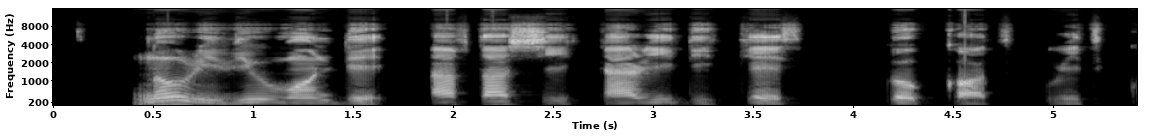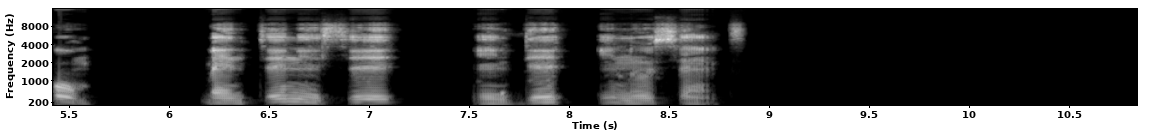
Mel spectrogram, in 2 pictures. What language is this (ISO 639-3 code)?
pcm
